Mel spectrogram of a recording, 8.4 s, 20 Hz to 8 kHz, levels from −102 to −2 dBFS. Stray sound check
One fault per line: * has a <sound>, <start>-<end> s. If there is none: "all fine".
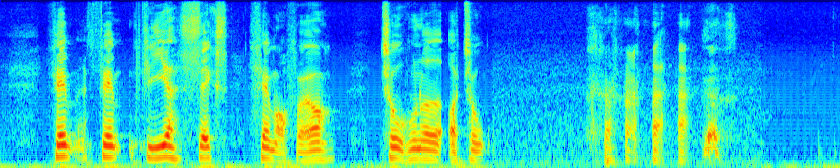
* has a laugh, 5.9-7.4 s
